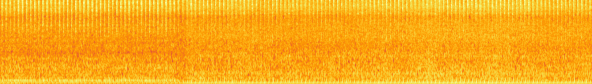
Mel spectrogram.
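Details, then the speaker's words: Free Murray mower, given away over carburetor trouble, hot after several minutes of running: steady, even putter at constant speed with no misses or knocks; it starts fine, runs great and restarts hot. "There's practically nothing wrong with this free lawn mower. It started up just fine, ran great, and even started back up when it was hot."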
